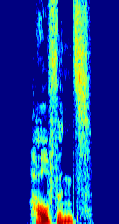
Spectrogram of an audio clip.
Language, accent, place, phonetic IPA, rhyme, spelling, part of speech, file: German, Germany, Berlin, [ˈhaʊ̯fn̩s], -aʊ̯fn̩s, Haufens, noun, De-Haufens.ogg
- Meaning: genitive singular of Haufen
